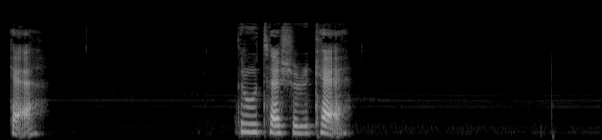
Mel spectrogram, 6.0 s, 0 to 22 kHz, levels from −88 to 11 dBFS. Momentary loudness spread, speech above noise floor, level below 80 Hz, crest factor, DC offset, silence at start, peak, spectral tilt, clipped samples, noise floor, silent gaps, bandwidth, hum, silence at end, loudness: 10 LU; 52 dB; -86 dBFS; 26 dB; under 0.1%; 0.1 s; -8 dBFS; -3 dB/octave; under 0.1%; -80 dBFS; none; 11.5 kHz; none; 2.55 s; -28 LUFS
